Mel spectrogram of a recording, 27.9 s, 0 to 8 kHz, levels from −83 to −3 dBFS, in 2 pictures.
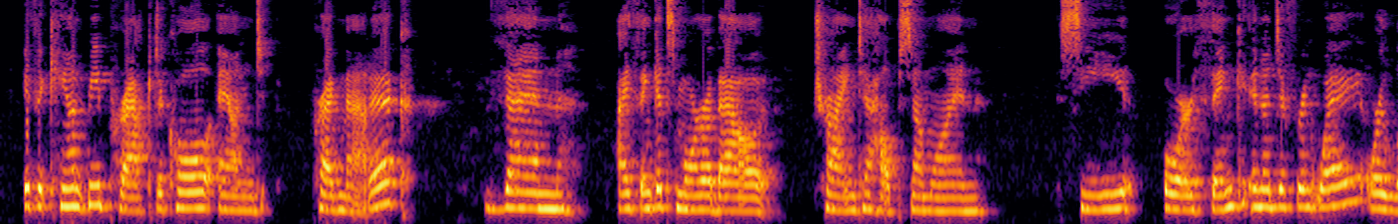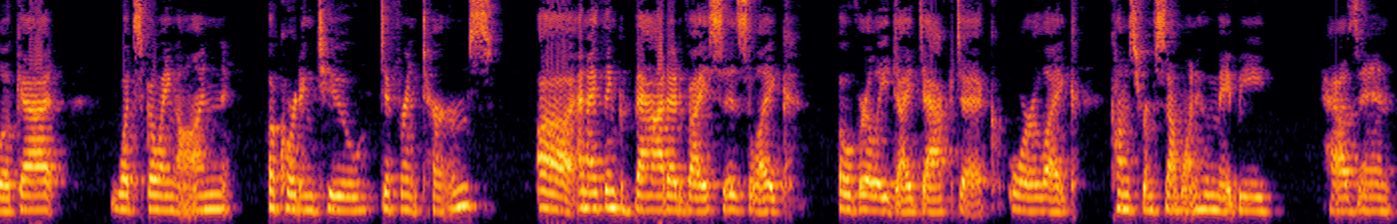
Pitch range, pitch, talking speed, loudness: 185-230 Hz, 200 Hz, 110 wpm, -14 LUFS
